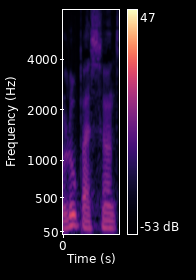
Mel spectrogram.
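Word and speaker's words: Lew Passant: Voilà, et là j'ai été conquis par leur cuvée prestige chardonnay 2006 qui s'appelle Lou Passant. Alors Lou Passant, ça s'écrit L-E-W Passant,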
